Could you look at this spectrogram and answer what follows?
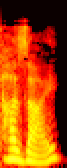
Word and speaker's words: huzzah: Pronounced huzzai, the 17th century mariner's exultation of choice, believed to have been derived from an older mariner's cry, he's, meaning hoist.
